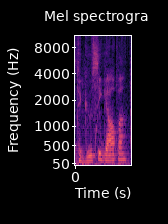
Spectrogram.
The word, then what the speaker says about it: Tegucigalpa: like that's I'll take that shit what it's pronounced like I like that name I'll take the a- parently it's Tegucigalpa anyway who cares I don't I don't speak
